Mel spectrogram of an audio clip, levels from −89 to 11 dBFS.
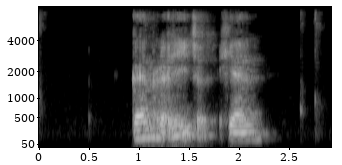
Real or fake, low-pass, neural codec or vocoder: fake; 7.2 kHz; codec, 24 kHz, 0.9 kbps, WavTokenizer, medium speech release version 2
